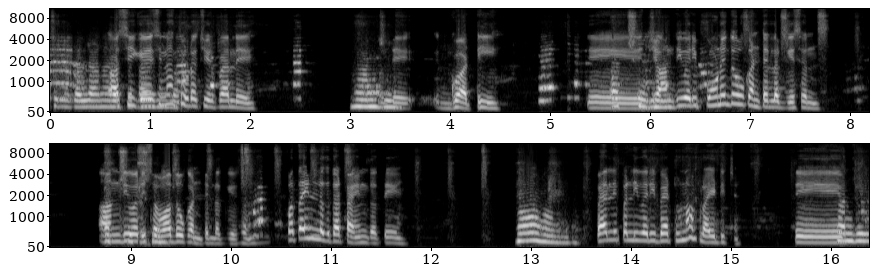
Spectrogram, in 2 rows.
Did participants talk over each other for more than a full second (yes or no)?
yes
